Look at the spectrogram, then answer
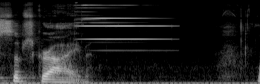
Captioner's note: bell ringing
